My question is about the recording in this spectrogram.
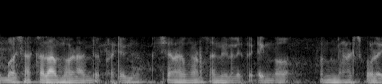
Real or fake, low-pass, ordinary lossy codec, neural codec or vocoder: fake; 3.6 kHz; none; codec, 24 kHz, 3 kbps, HILCodec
